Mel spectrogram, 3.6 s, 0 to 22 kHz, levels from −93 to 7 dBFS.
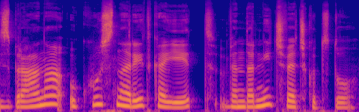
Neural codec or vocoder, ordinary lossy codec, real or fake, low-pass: vocoder, 44.1 kHz, 128 mel bands every 512 samples, BigVGAN v2; none; fake; none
